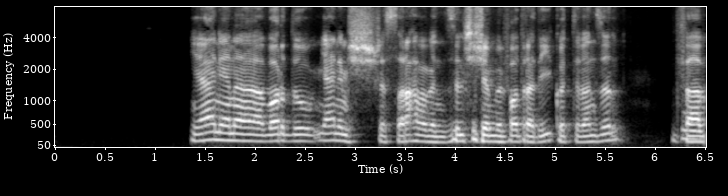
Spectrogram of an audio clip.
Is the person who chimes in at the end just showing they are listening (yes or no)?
yes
